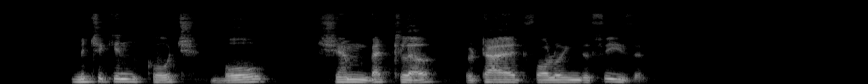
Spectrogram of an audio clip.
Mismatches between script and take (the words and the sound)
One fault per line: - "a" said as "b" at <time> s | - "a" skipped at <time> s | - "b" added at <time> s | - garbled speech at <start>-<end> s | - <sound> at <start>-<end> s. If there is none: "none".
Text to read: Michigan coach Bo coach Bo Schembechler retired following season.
- "coach Bo" skipped at 2.7 s
- "the" added at 5.8 s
